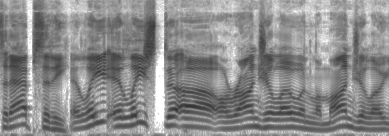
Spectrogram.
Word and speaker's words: ABCDE: Her name was Absidy. Absidy. Yeah. That sounds a little too close to the word abscessed for me.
